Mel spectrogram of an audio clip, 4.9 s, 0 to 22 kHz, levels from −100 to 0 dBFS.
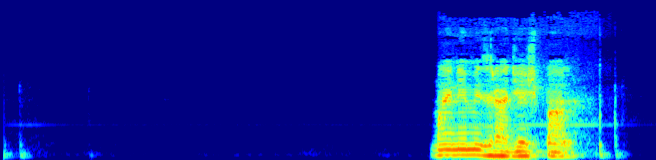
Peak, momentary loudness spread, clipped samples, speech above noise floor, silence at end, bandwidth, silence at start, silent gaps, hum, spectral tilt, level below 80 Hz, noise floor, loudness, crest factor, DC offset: -8 dBFS; 12 LU; under 0.1%; over 68 dB; 0.6 s; 11 kHz; 3.25 s; none; none; -7 dB/octave; -60 dBFS; under -90 dBFS; -23 LUFS; 20 dB; under 0.1%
